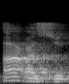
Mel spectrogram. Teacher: عین وسط حلق سے ادا کرتے ہوئے زا سے ملائیں گے، زا تیز صفیر کی آواز سے ادا ہوگا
